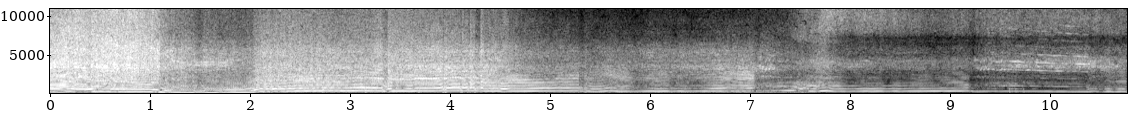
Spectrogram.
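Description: Fuga 1000 racing prototype's engine launching from the start. The revs sag sharply about a second in, then climb back, and the engine pulls at high revs with a couple of brief dips, growing fainter as the car draws away.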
